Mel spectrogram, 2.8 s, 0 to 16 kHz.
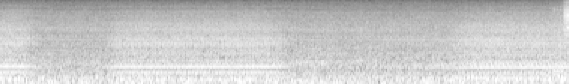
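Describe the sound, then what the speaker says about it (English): An automatic car in BeamNG labouring in fourth gear, its engine droning at a low, strained pitch under load, steady and loud with slight surges. "Oh god, it's in 4th gear, it doesn't want to go anymore."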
